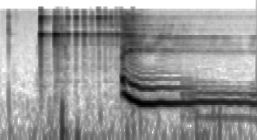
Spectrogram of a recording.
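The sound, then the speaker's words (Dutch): A plastic toy coin is tossed and lands, giving a quick patter of light clicks before settling into a sustained, slowly fading whirring ring as it spins down on a hard surface. No one speaks. “Nee, ik gooi hem nog op. Ik liet hem even vallen. En dan, ik vind trouwens een echt muntje klinkt beter hoor. Dat is een plastic ding.”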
